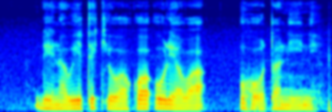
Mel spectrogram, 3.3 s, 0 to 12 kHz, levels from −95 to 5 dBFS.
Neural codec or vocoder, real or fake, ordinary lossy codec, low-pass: none; real; none; none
